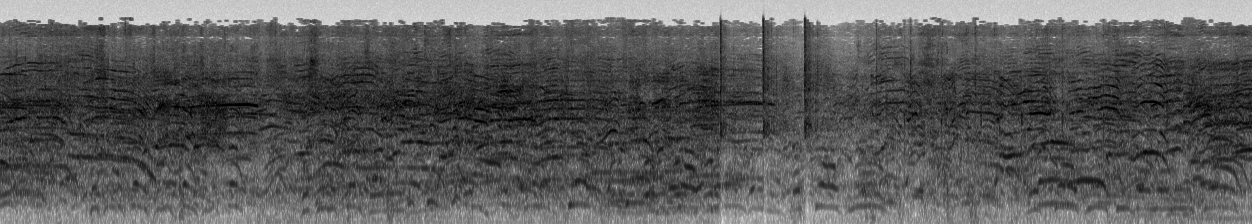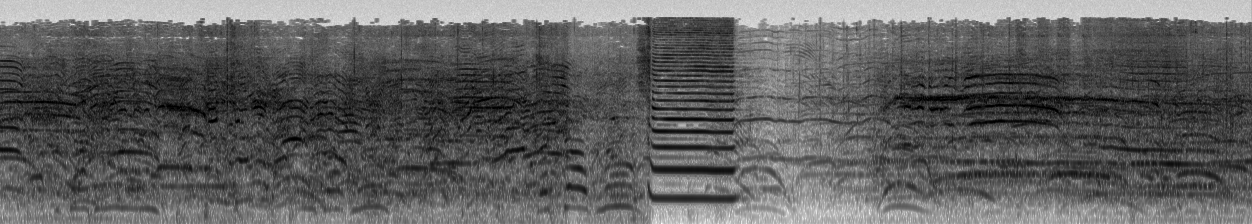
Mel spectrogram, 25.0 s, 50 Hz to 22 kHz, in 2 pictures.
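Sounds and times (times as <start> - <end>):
crowd shouting: 0.0 - 25.0
air horn blast: 19.0 - 20.0.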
